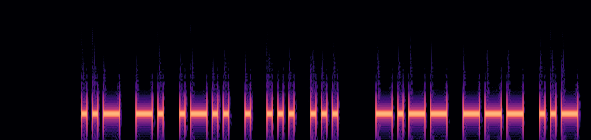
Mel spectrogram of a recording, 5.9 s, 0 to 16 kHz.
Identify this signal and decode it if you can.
Morse code, heard as a keyed tone, about 22 wpm, 700 Hz. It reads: UNLESS YOU
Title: Sentences from Top 1000 Words - Review Part 5 - 22wpm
